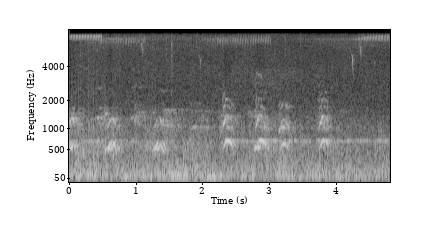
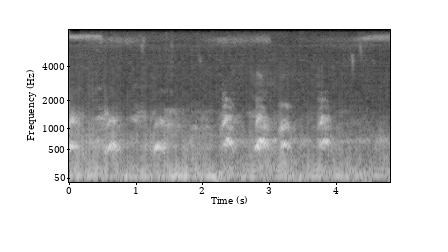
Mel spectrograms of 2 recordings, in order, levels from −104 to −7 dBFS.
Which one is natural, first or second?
first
